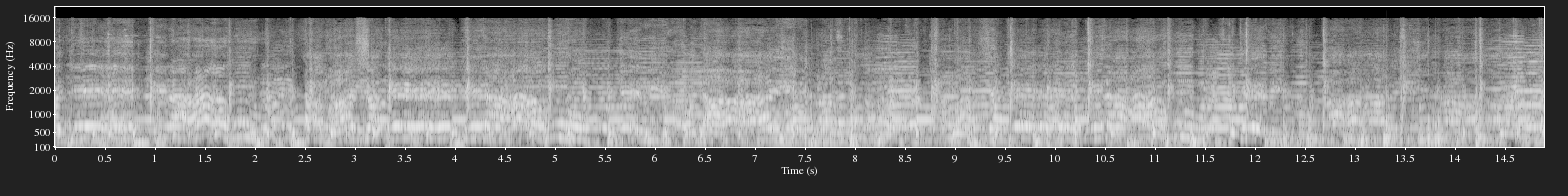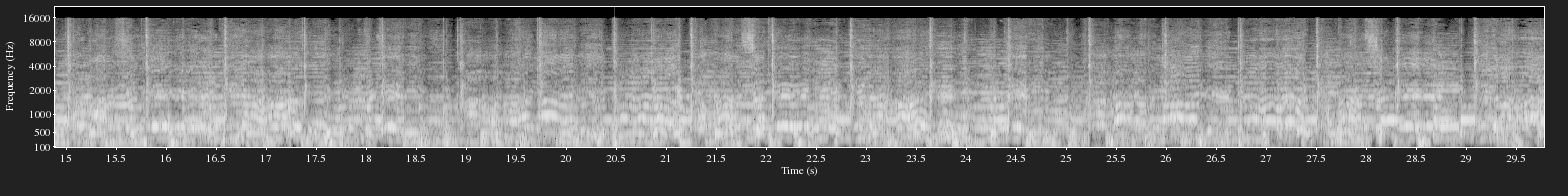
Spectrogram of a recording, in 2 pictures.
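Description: Live qawwali music: tabla drumming under a sustained melody line, played without a break.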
